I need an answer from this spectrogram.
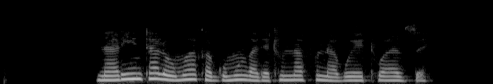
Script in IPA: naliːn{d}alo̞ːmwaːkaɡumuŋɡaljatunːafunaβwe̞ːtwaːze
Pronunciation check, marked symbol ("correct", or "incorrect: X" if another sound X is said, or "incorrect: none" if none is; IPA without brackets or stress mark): incorrect: t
